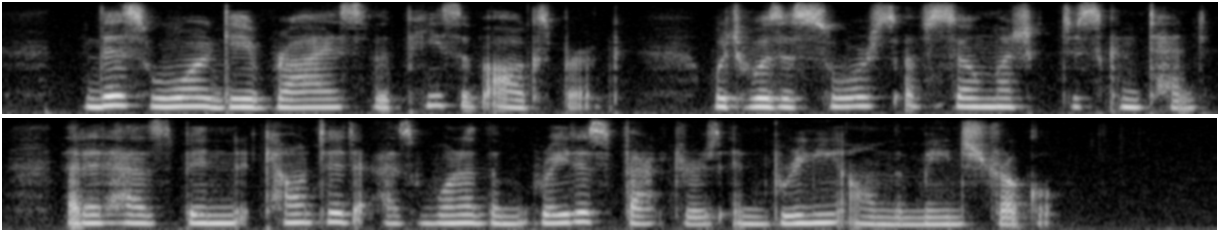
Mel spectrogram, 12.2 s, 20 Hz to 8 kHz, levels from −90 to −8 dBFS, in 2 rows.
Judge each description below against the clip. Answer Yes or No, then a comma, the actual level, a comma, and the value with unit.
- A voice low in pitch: No, high, 215 Hz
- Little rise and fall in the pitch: Yes, narrow, 1.8 semitones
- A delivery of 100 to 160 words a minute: No, average, 170 wpm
